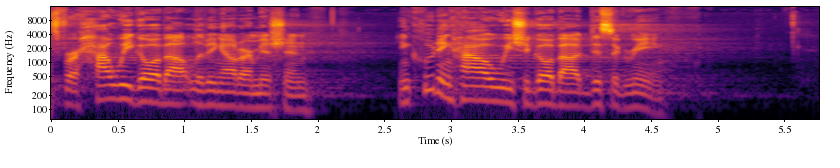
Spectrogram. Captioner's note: none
